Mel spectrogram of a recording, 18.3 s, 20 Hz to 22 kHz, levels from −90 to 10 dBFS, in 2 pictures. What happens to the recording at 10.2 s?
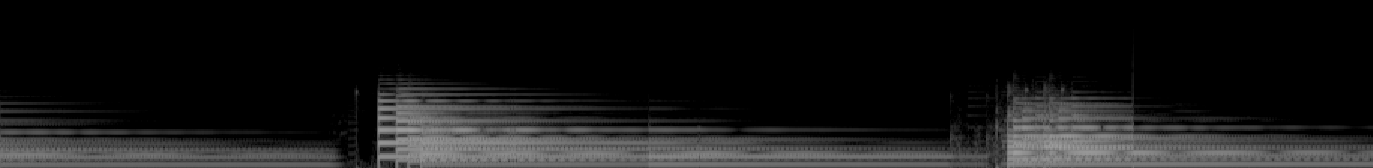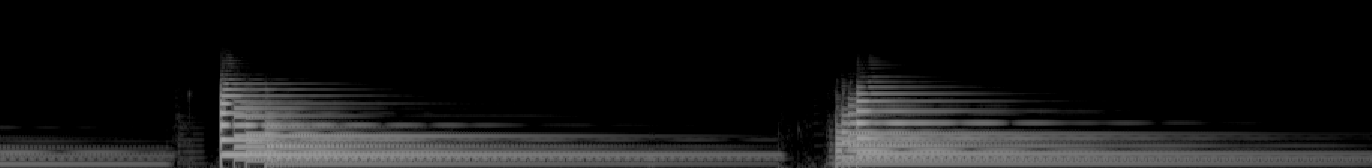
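Nothing goes wrong at 10.2 s: the music plays through that moment intact, with no dropout, click, glitch or other fault to be heard.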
